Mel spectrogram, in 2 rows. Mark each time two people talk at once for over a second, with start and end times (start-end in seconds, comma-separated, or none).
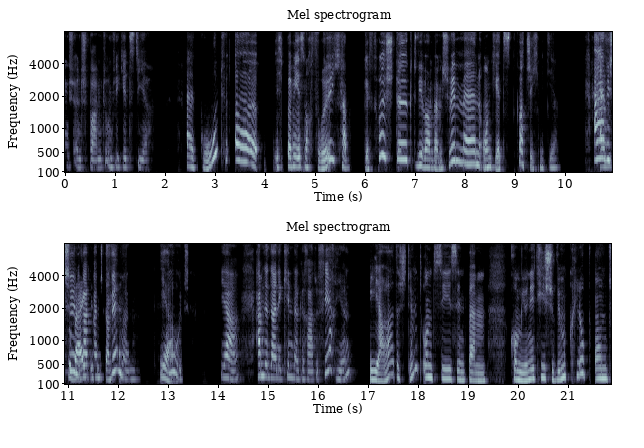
10.7-12.1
